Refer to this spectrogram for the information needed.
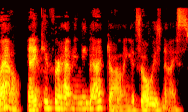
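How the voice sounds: In a Philadelphia accent, a woman speaks with a low pitch, lively intonation and a slightly husky edge. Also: moderate pace. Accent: Philadelphia American.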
